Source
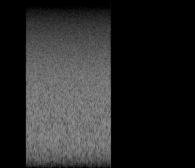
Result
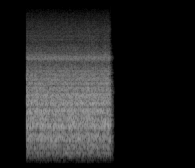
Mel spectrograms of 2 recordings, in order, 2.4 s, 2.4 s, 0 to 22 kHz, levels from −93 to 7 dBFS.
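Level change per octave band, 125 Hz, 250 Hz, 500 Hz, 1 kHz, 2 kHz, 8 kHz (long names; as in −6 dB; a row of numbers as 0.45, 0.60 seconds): can't be measured, −7.5 dB, −1.5 dB, +3.5 dB, +3.5 dB, −5.5 dB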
